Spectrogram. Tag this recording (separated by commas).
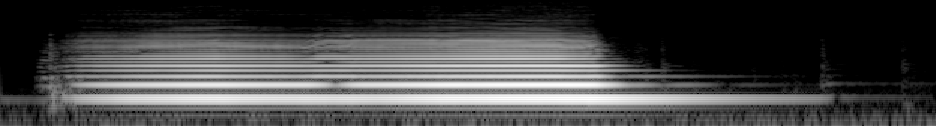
Bowed string instrument, Musical instrument, Music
